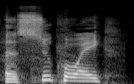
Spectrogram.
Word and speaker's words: Sukhoi: And then this is from the Jewish press, Russia to supply Iran with advanced Sukhoi 35, if I pronounced that correctly. – Yes.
